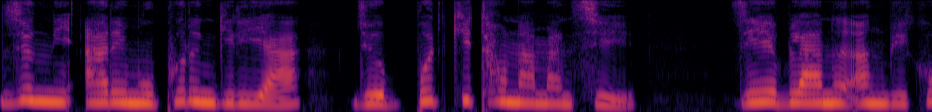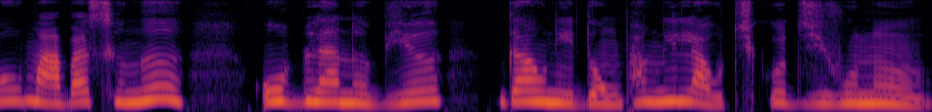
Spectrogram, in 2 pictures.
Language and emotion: Bodo, fearful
